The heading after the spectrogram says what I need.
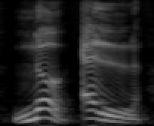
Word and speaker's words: Noël: la finale est tombée on obtient ai Noel en deux syllabes d'ù le tréma sur lait comme vous le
